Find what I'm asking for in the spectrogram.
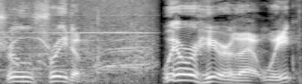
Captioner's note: cheers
